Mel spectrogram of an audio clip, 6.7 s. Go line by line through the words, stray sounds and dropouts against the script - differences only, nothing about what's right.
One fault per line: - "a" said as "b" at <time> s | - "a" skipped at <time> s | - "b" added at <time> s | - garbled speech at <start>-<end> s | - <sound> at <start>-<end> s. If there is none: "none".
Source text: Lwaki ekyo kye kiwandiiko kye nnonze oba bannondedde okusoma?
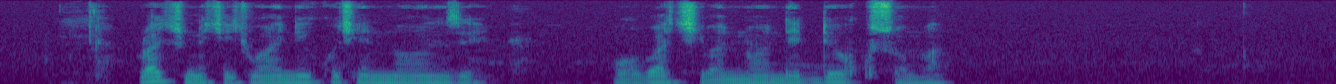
- "ekyo" said as "kino" at 0.9 s
- "kye" added at 3.4 s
